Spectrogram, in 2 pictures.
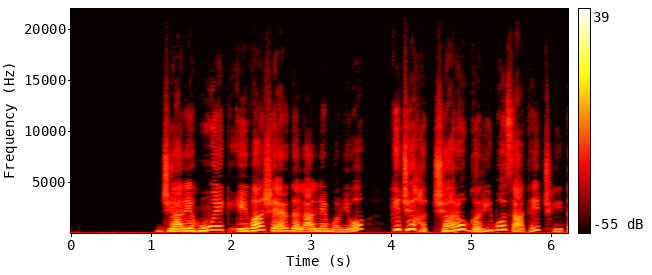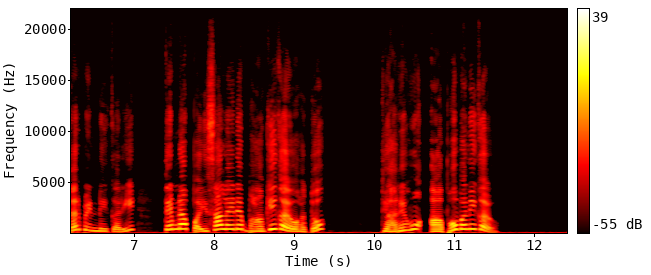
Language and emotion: Gujarati, disgusted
